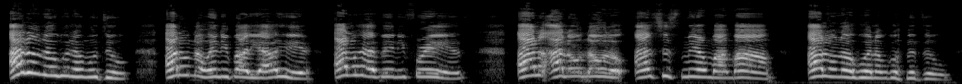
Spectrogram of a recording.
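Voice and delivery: high, fast, tearful wail of a retold breakdown; imitating crying. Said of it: "She's crying".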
